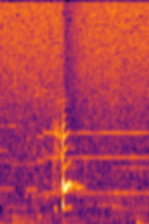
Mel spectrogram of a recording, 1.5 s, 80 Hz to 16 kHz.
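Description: A dog, Nellie, 1.5 years old, lets out a single short, high yelp or bark over a steady low background hum with no one talking.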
